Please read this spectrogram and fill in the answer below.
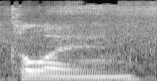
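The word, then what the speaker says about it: Culzean: it'll spell it'll it's spelled Coine. Coine, but it's it's Colleen.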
